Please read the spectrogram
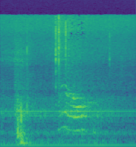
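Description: A single drawn-out cat meow rises and falls in pitch, fairly quiet, following a brief muffled bump just before it.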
